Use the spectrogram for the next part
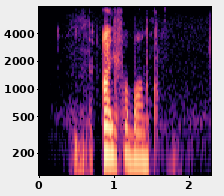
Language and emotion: Russian, neutral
